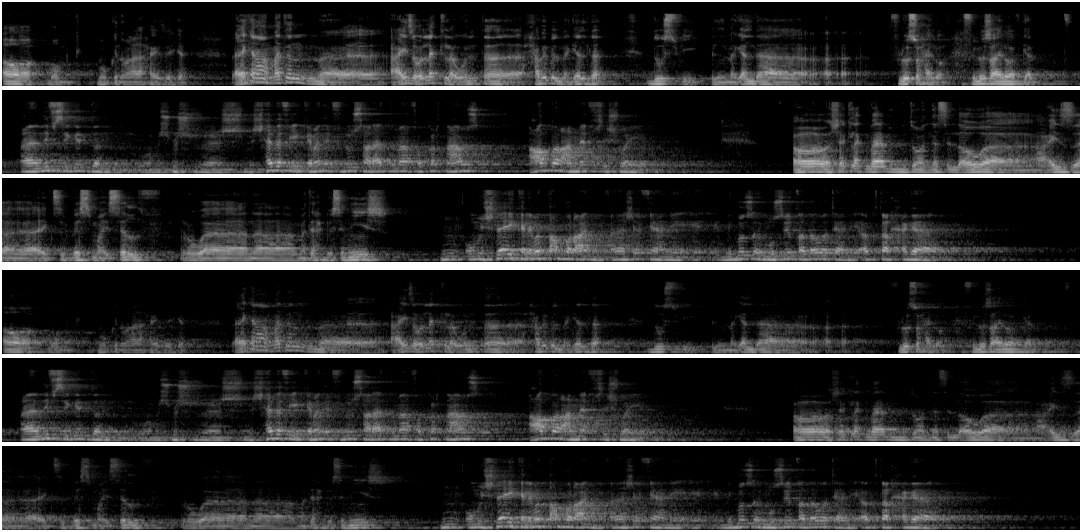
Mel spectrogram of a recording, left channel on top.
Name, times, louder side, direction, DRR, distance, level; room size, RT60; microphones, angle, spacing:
voice 1, 0.0-8.6 8.9-10.4 18.0-18.2 18.7-25.4, left 6 dB, 85° left, 0.3 m, -31 dB
voice 2, 11.0-15.6 16.0-17.3 25.9-30.9, left 1 dB, 10° left, 0.7 m, -32 dB
13.5 x 8.0 x 10.0 m
head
